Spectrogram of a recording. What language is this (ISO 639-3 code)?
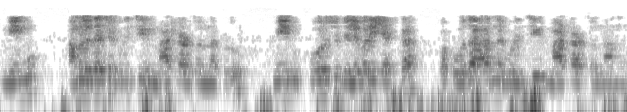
tel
